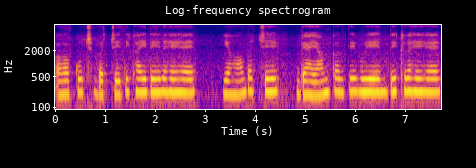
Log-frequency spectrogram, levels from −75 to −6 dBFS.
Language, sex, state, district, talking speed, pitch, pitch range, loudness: Hindi, female, Maharashtra, Gondia, 115 wpm, 225 Hz, 210-225 Hz, -15 LUFS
